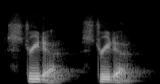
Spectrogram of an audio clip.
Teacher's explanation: the T and Street is between vows so it changes to a fast D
